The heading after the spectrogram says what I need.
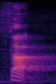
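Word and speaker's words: ث: tidak tidak mengeluarkan desisan jadi tidak seperti Huruf Sin ada ada huruf s-nya tapi ini tidak ada desisan tidak ada suara yang mendesis itu Cara pengucapan huruf tsa sa beda sama kayak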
